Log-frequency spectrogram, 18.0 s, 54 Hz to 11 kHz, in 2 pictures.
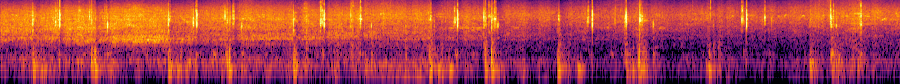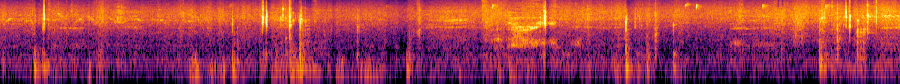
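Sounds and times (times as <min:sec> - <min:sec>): hand crimper clicking and clunking: 0:01.8 - 0:08.7.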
